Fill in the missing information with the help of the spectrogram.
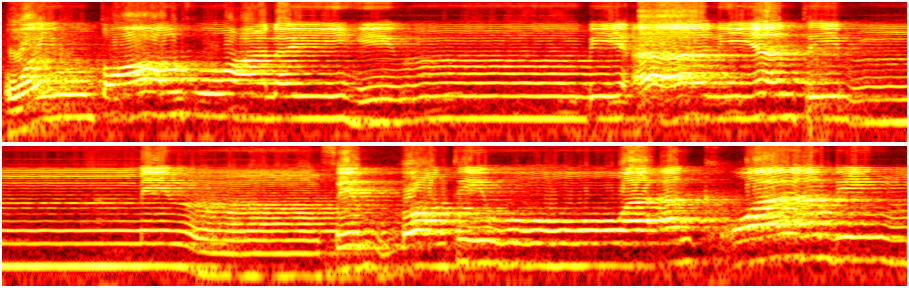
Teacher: Him bi mim mati bertemu ba, bacaan ikhfa syafawi, dengung ditahan, jangan buru-buru.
